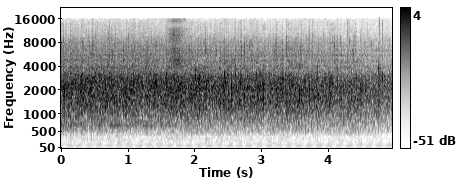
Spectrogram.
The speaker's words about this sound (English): Now everybody give the Lord a hand clap. Up in the mezzanine, help me up there. That's right.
